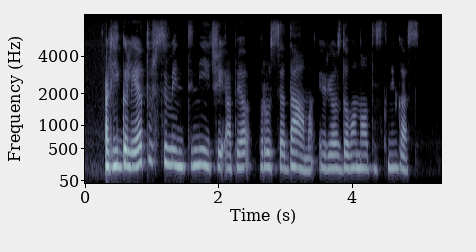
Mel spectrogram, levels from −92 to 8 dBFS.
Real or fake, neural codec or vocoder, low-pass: real; none; 7.2 kHz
